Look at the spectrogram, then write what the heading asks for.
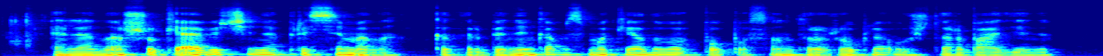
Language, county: Lithuanian, Kaunas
